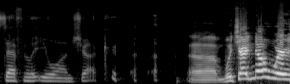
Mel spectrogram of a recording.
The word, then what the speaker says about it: Ewonchuk: was going with that there is a there's an mma fighter with a very similar spelling to your name that the pronunciation works more like that so i get where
